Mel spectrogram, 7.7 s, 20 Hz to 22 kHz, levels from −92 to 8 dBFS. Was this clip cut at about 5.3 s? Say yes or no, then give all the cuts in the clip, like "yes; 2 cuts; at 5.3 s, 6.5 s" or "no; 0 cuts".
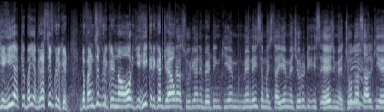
no; 1 cut; at 3.5 s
